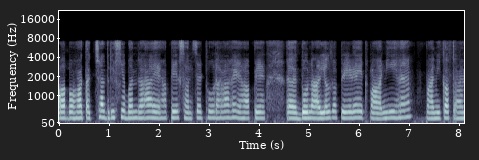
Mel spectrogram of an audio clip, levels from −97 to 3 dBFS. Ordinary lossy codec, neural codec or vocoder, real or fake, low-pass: none; codec, 16 kHz in and 24 kHz out, 0.6 kbps, FireRedTTS-2 codec; fake; 7.2 kHz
